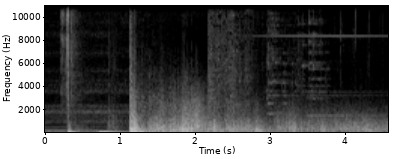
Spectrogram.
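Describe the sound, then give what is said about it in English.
A sharp blast cracks out, then a second, heavier explosion bursts loud and is followed by several seconds of roaring, crackling rumble and debris as it slowly fades: a 13-kilo gas canister explodes at 8:25 a.m., destroying a small caravan at Frenchall Farm in a fireball. “At 8:25 a.m., an explosion ripped through Frenchall Farm as the little caravan erupted in a fireball of tangled metal, buckled frames, and flying glass shards, as beyond its flaming curtains, smoke billowed.”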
